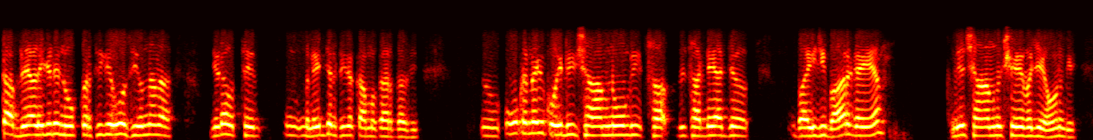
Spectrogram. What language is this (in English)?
Punjabi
